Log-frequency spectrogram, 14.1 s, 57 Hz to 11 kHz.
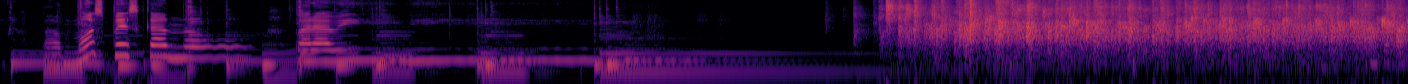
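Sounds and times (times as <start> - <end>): audience applauding: 8.5 - 14.0.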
